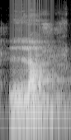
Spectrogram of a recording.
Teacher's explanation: ल पार्श्विक कहलाता है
